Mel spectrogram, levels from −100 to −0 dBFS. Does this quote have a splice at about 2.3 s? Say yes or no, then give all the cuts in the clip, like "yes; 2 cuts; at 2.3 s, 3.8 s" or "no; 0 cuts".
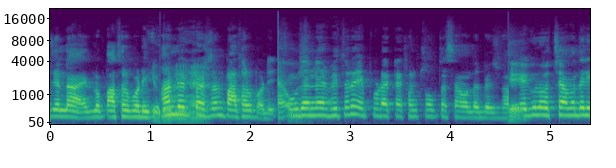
yes; 3 cuts; at 1.1 s, 2.3 s, 4.5 s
